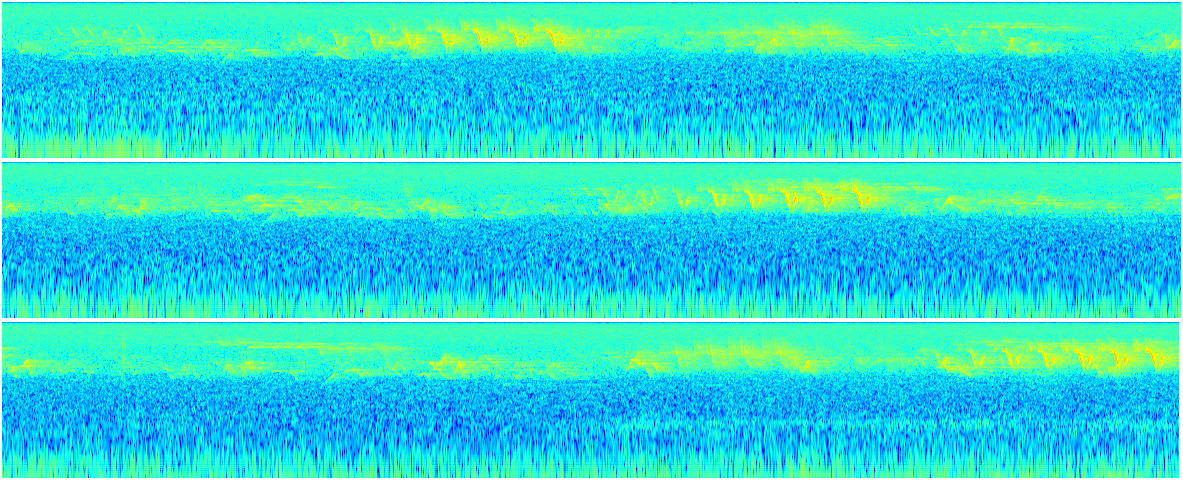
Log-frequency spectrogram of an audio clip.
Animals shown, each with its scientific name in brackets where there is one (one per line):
Rose-breasted Grosbeak (Pheucticus ludovicianus)
Black-and-white Warbler (Mniotilta varia)
Veery (Catharus fuscescens)
Ovenbird (Seiurus aurocapilla)
Black-throated Blue Warbler (Setophaga caerulescens)
Red-eyed Vireo (Vireo olivaceus)
Chestnut-sided Warbler (Setophaga pensylvanica)
Blackburnian Warbler (Setophaga fusca)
